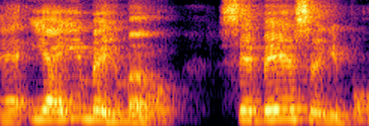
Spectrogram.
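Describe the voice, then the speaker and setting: A man's put-on character voice, high-pitched, guttural, raspy and hissing, at a very slow pace. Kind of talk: casual street slang.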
